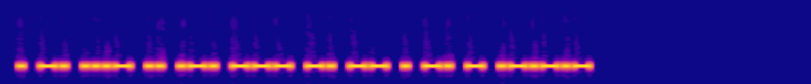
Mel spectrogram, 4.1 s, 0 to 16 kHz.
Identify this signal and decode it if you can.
Morse code, heard as a keyed tone, about 46 wpm, 700 Hz. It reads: ENVIRONMENT.
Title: Sentences from Top 1000 Words - Review Part 5 - 45wpm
